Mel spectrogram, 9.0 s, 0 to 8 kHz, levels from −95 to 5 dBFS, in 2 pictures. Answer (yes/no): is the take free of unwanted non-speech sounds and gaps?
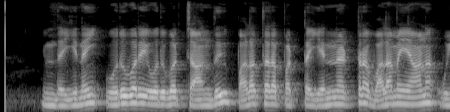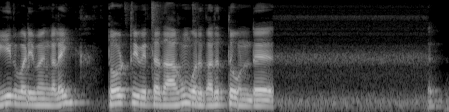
yes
